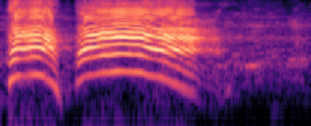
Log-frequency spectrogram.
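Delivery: loud, high fake laugh; bellowed awkward two-beat laugh; caveman laugh. Relatives unused to the camera, loud caveman laugh. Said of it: "caveman delay".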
